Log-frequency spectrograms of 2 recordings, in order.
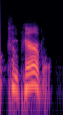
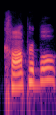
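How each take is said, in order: First: "comparable" as com-PAIR-able; stress on second syllable. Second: "Comparable" as COM-pruh-bul, first syllable high; stress on first syllable. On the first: Teacher giving class another word, "comparable" stressed on second syllable. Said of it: "Comparable is not". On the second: Teacher giving class another word, "Comparable" stressed up front. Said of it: "Let's go to another one". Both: Shown as a demonstration.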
